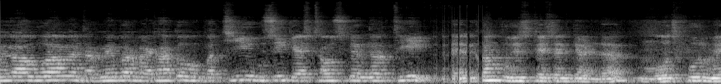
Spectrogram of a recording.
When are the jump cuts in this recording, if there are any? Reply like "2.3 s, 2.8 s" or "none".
4.8 s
